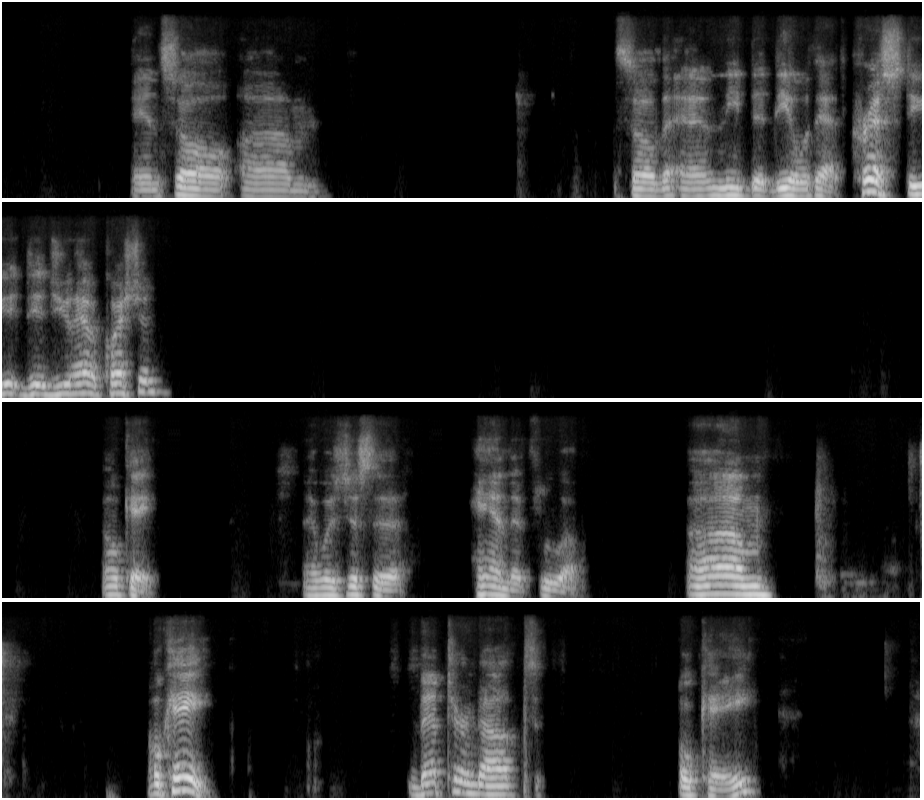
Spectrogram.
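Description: A man speaks over an online call, pausing between phrases.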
